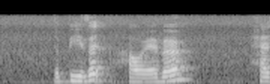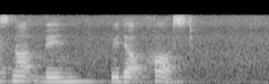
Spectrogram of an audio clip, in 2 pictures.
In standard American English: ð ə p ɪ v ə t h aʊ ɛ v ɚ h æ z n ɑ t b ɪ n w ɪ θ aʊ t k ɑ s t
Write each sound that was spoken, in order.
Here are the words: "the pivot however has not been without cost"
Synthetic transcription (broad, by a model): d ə p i v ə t h aʊ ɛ v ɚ h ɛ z n ɑ t b ɪ n w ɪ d aʊ t k ɑ s t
